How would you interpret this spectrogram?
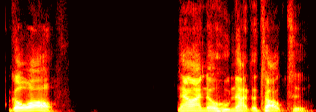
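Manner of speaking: ordinary delivery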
